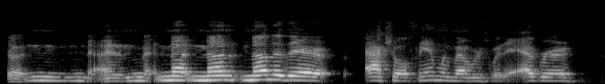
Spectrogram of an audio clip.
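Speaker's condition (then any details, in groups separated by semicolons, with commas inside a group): Cerebral palsy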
